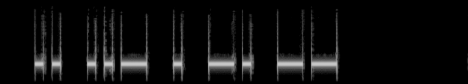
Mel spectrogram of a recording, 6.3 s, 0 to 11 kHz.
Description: Morse code, heard as a keyed tone, about 11 wpm, 800 Hz. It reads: IUENM
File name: LEZIONI / 3 MWRO / 3 M 10wpm 1828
